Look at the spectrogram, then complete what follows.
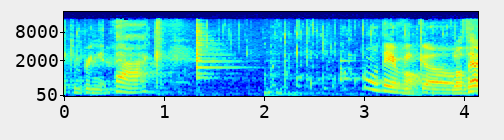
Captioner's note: poured vinegar glugging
